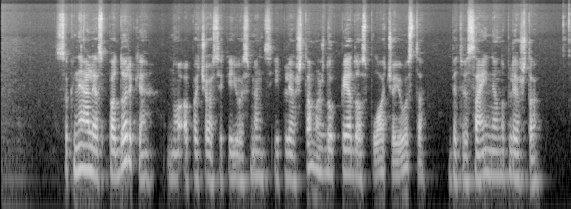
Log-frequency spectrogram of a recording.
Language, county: Lithuanian, Alytus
